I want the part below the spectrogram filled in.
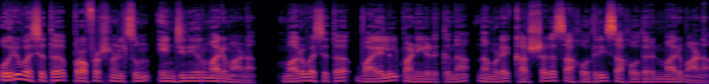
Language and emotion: Malayalam, neutral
